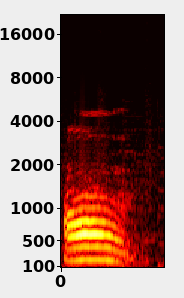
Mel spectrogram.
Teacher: Na palavra balões, a letra O tem o som nasal. Perceba que o som sai pela boca mais fechado e uma leve vibração pelo nariz.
